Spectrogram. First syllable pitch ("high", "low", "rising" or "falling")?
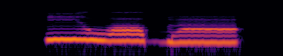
high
